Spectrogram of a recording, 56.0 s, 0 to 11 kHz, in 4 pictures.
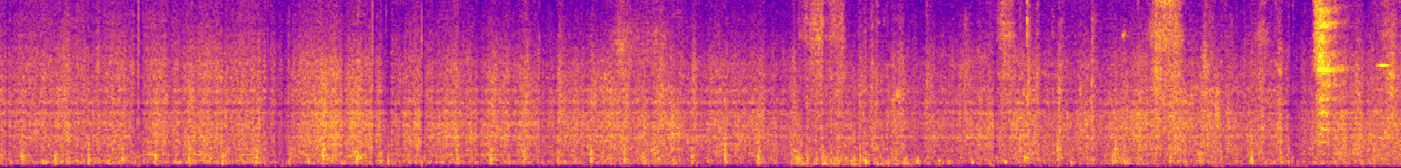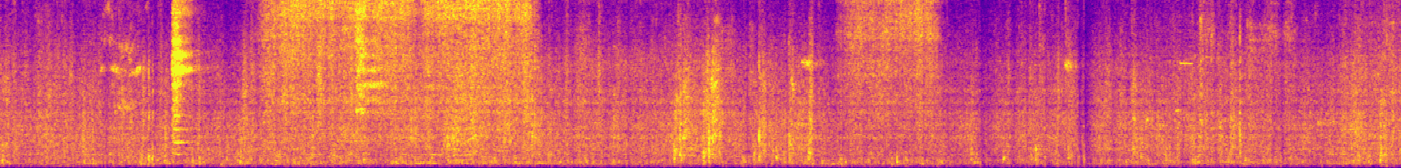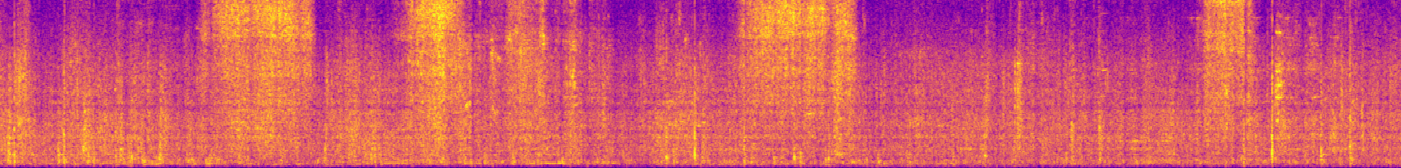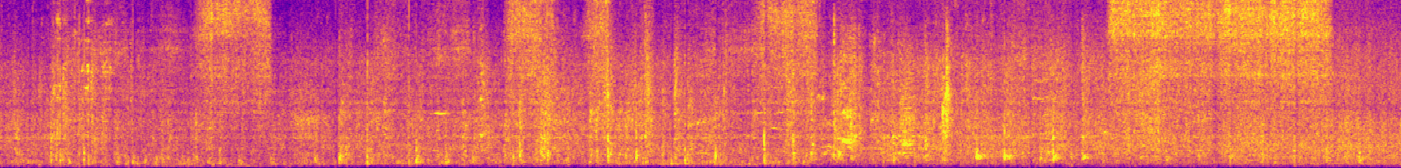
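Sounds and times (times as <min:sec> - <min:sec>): train rail rumble: 0:00.0 - 0:56.0.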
